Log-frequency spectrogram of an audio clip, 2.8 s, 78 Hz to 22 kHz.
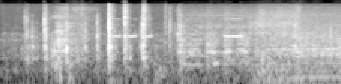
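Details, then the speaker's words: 2009 Nissan Rogue, new starter and battery, that previously only clicked: with the seized AC compressor's belt cut, a few quick clicks and a short crank, then the engine catches cleanly and settles into a steady idle. "so I cut the bail and I sing as I cut the bail that car started so I'm just gonna show you hopefully you can hear it once I started and you'll have no bail and here we go"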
